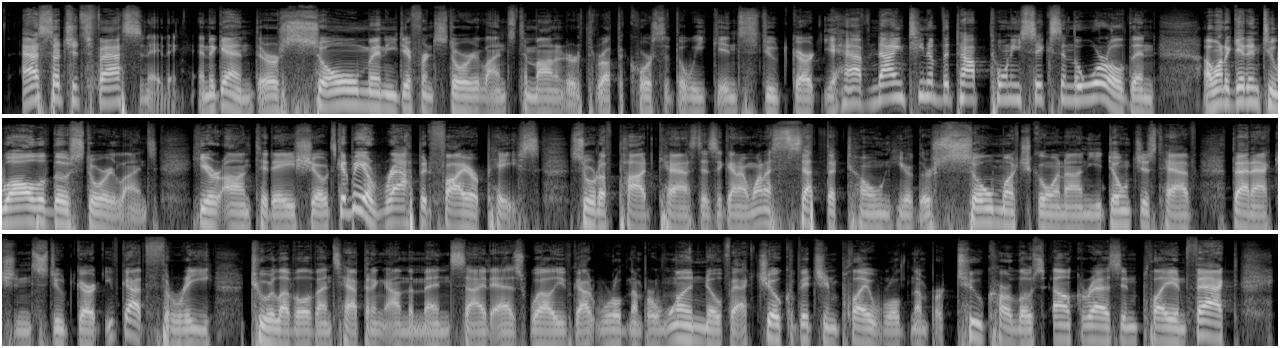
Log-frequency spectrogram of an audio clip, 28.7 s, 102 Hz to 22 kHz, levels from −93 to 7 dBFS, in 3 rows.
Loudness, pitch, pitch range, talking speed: -22 LUFS, 120 Hz, 110-145 Hz, 230 wpm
